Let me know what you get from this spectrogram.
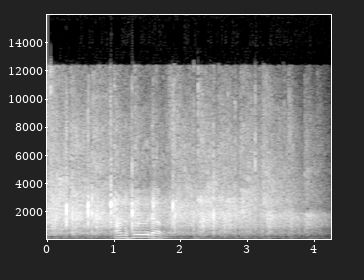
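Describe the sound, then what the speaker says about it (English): An audience at a post-budget political meeting in Trinidad and Tobago breaks into sustained applause, the clapping loud at first and tapering off, with someone speaking briefly over it. "Give your MP a round of applause."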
